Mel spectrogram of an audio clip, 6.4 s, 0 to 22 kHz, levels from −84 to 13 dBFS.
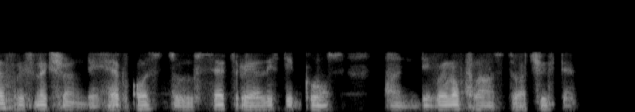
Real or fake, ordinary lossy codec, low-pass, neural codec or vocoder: fake; none; 3.6 kHz; codec, 44.1 kHz, 2.6 kbps, DAC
